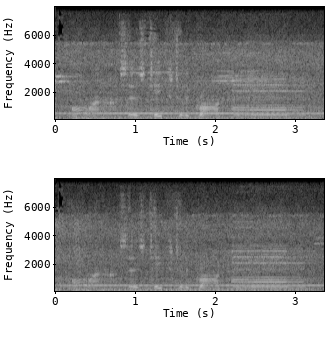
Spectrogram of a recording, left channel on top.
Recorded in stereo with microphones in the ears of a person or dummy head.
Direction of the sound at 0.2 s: 10° left (ahead or behind).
